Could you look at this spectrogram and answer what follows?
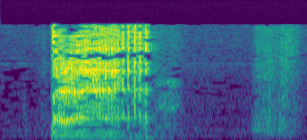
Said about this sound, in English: I said belch.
